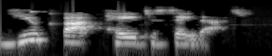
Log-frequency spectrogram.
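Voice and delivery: ordinary delivery

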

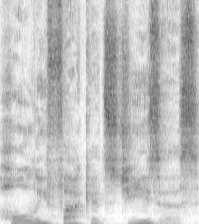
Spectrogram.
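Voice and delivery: usual speaking voice

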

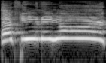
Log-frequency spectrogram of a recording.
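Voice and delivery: very high, shrill, very slow, drawn-out screaming. Recalling leaving New York in a blizzard, the speaker re-enacts what they screamed: retelling a scream. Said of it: "And I just screamed".

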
